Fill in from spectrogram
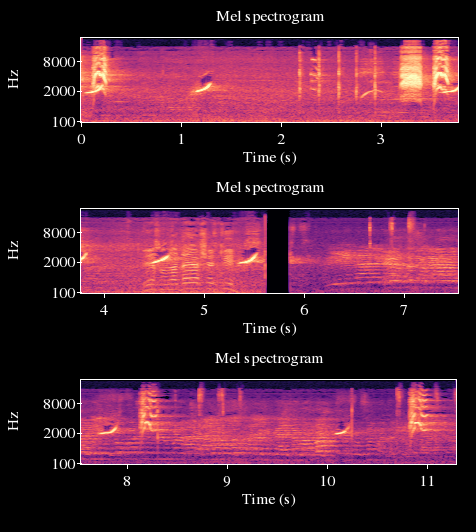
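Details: Tree-climbing pet Indian ringneck parrot repeatedly giving short rising whistled chirps mixed with a few harsh squawks, with some low voice-like murmuring in the background.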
